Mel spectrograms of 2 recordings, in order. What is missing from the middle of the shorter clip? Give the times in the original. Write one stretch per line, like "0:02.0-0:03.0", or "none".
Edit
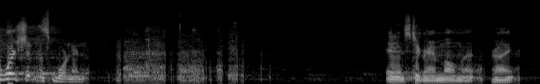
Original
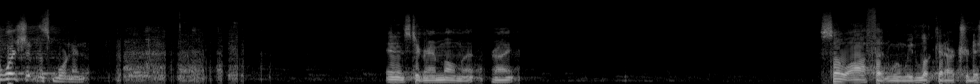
none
